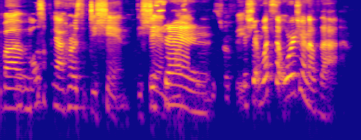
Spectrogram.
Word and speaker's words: Duchenne: but mostly i heard the shane what's the origin of that it's a doctor a discover the gene this is a french doctor oh wow so dmd duchenne muscular dystrophy over 17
